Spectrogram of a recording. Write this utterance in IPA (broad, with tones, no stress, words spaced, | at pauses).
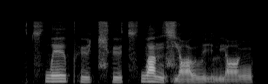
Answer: t͡sʰwe˥ɪ̯pʰy˧˥t͡ɕʰy˧˥t͡sʰwa˥˩n ɕjɑ˧˥ʊ̯lḭ˨˩ljɑ˧˥ŋ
